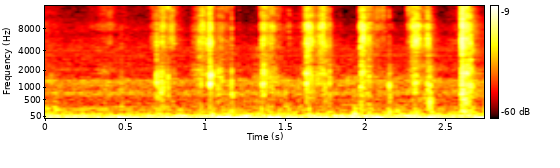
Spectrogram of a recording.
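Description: Tarot cards shuffled by hand, a steady run of soft riffling snaps close up over a faint background hum.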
